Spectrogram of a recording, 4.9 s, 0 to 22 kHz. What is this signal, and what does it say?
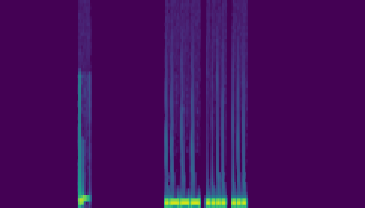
Morse code, heard as a keyed tone, about 34 wpm, 700 Hz. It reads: JHS
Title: USA Call Sign Postfixes - 3 Letters 35wpm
